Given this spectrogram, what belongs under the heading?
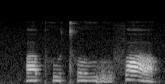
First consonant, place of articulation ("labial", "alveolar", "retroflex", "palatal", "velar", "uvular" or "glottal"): labial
